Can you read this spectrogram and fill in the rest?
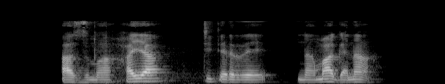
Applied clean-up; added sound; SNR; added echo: neural mask model DeepFilterNet 3.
